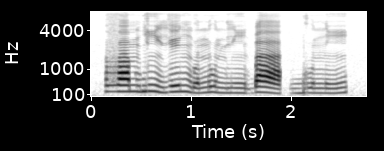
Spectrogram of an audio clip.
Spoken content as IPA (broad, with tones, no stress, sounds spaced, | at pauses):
v a˦ m ɡ ĩ˦˨ j e˦ ŋ ʊ˨˦ n u˨ n j ĩ˨ ɓ a˦˨ | ɡ͡b u˨ n ĩ˨˦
